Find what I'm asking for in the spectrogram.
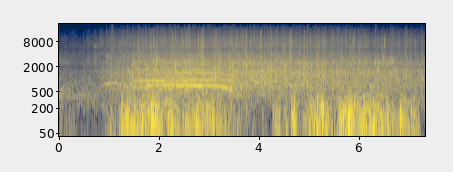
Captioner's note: audience applauds; audience cheers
